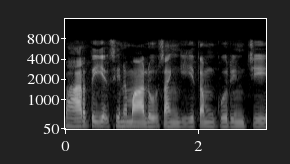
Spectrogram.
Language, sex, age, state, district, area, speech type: Telugu, male, 18-30, Andhra Pradesh, Srikakulam, urban, spontaneous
